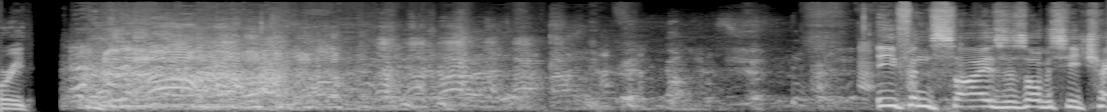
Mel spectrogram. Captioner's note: people in room laughing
